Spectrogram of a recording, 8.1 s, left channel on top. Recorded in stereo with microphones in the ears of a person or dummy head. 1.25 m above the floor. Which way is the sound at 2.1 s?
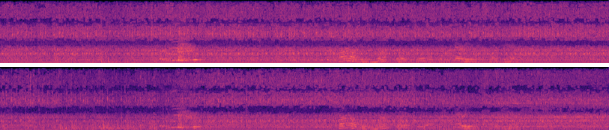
35° left (ahead or behind).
